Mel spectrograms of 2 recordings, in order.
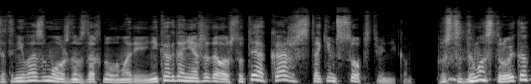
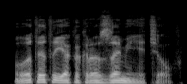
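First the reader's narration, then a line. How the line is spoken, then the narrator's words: Grumbling. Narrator (Russian): проворчал полковник Гуров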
